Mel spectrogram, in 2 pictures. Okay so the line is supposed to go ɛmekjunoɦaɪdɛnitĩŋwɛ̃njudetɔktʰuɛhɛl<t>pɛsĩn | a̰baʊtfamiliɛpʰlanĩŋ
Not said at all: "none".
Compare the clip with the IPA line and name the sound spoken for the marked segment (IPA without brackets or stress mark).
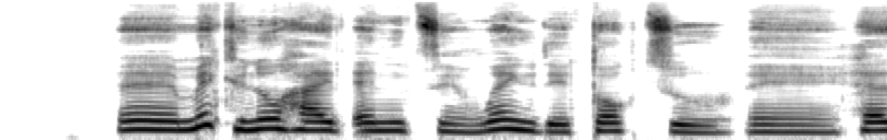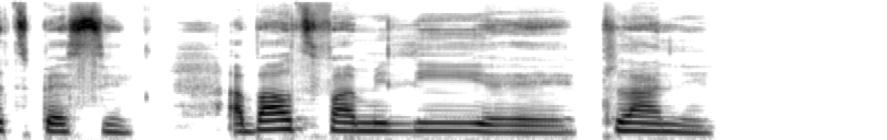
t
